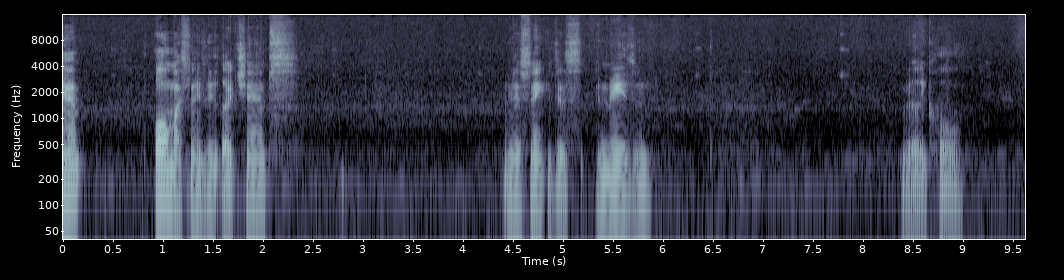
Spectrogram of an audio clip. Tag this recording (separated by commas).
Speech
